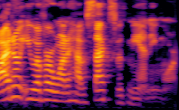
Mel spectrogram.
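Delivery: bursting, angry, swooping accusatory outburst. Speaker retells bursting out at their partner, retelling an angry accusatory outburst. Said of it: "in this really angry voice".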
